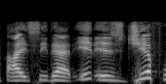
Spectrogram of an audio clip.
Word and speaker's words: GIF: And it's pronounced GIF. We finally got that. The guy who invented that took care of that.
